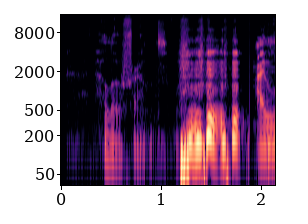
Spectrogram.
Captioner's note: laugh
